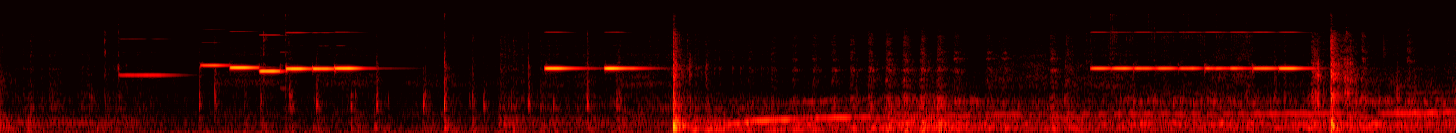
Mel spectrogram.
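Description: A washing machine beeps in short high tones as its buttons are pressed.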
